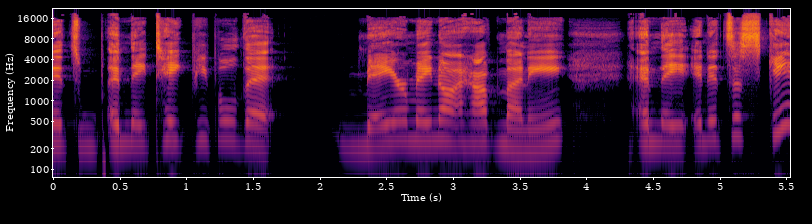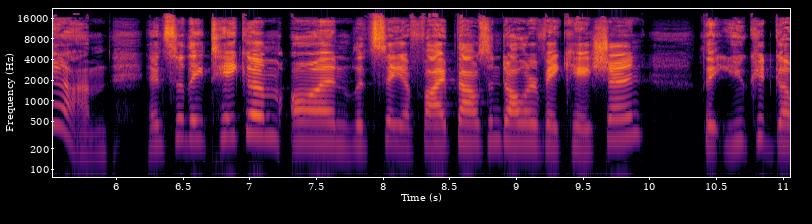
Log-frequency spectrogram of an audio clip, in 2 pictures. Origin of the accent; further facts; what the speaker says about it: California, United States; I'm from California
